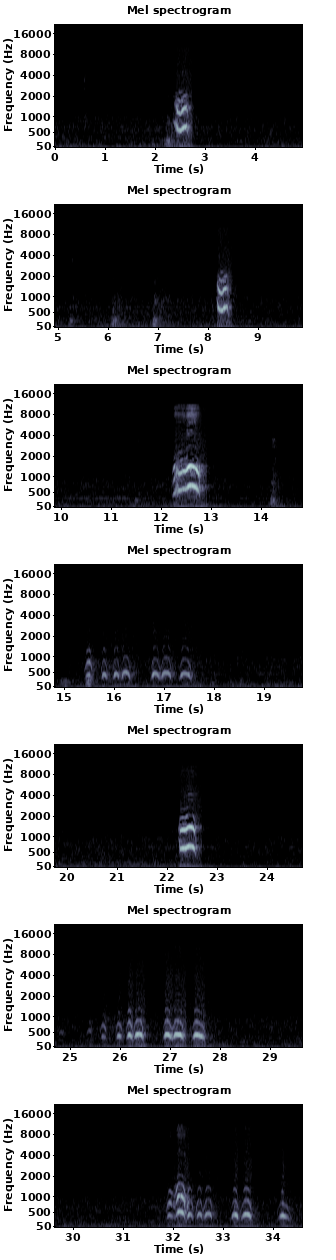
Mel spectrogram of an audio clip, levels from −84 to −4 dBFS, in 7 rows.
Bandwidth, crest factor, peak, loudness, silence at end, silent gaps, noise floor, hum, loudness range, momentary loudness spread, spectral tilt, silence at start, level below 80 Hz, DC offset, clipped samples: 11.5 kHz; 28 dB; -12 dBFS; -32 LUFS; 0.3 s; none; -77 dBFS; none; 21 LU; 25 LU; -3.5 dB/octave; 2.25 s; -74 dBFS; under 0.1%; under 0.1%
